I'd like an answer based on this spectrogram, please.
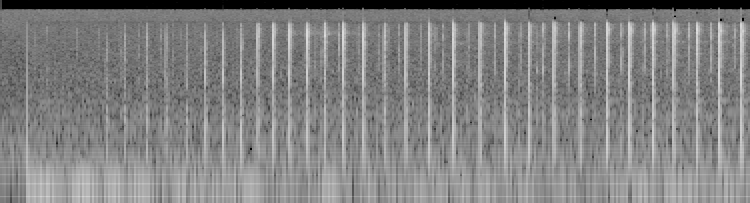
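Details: A sperm whale feeding gives echolocation clicks, sharp, broadband knocks repeated steadily, several each second, over a low rumble.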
